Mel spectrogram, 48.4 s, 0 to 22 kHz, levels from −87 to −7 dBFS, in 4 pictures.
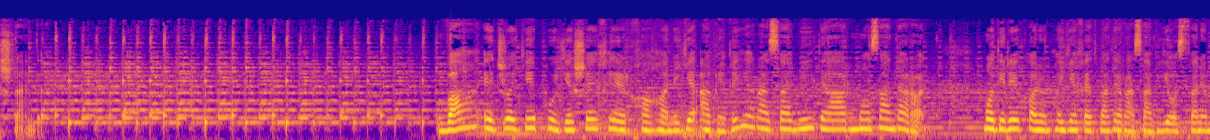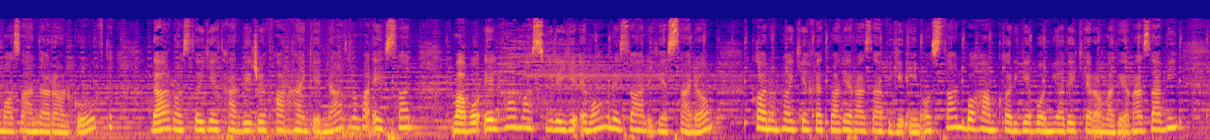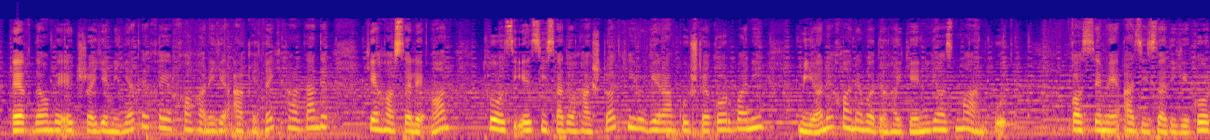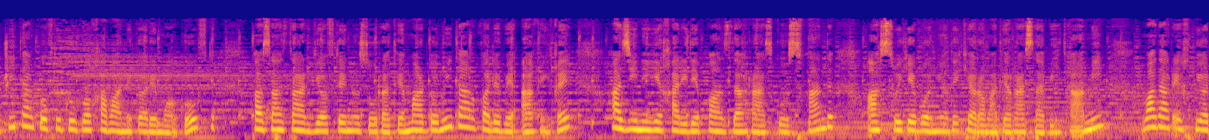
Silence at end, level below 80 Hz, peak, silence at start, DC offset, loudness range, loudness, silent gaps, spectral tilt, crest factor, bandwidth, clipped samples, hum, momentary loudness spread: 0 s; -40 dBFS; 0 dBFS; 0 s; under 0.1%; 2 LU; -18 LUFS; none; -5 dB/octave; 18 dB; 14 kHz; under 0.1%; none; 8 LU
